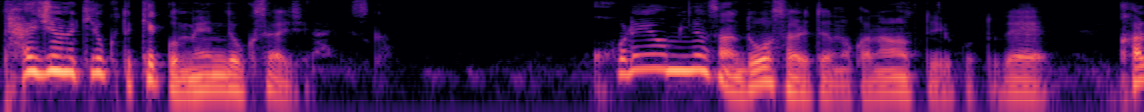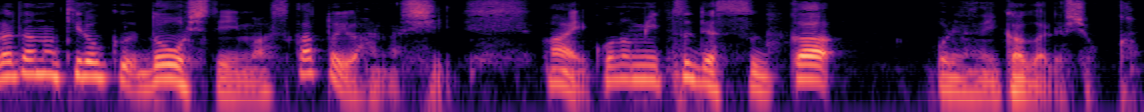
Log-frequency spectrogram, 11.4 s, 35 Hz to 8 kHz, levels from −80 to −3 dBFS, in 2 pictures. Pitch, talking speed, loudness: 160 Hz, 405 characters per minute, -29 LUFS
